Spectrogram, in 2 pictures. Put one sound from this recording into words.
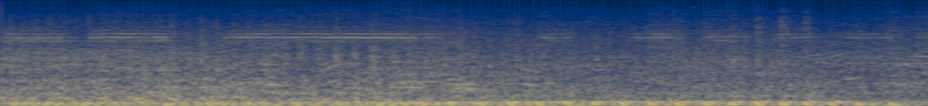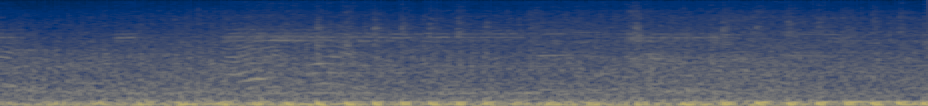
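A tractor engine chugs loudly close by.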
